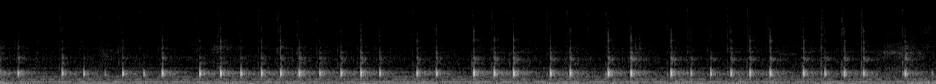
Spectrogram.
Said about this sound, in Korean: 똑같은 형식으로 이제 오이를 또 잘라주시면 됩니다.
